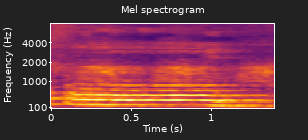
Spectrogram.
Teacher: प्लुत स्वर को जो हम बोलते हैं तो दीर्घ से भी डबल गुना समय लगाते हैं।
